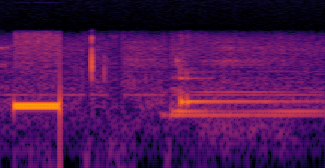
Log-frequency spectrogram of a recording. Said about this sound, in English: I'm gonna try this. Nine one three. Let me see if I can get him. It's just dialing.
